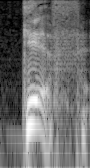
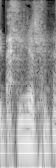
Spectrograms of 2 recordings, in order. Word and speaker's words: GIF: So GIF is actually pronounced GIF, as they're saying. GIF, not GIF, like a GIF is a peanut butter, I suppose.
